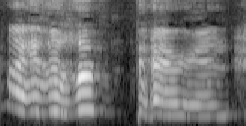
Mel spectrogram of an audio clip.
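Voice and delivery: teary, laughing through tears, high and loud; overwhelmed fan crying and laughing; happy sobbing, voice breaking; crying with joy. Real, not acted. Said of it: "I wanna cry so bad".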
